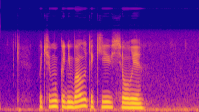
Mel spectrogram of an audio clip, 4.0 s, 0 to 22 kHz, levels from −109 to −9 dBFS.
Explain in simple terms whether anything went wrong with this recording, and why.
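From about 0.93 to 2.99 seconds the speech and the background around it swell louder together, slowly and steadily. That's automatic gain rising: the recorder decided the input was too quiet and kept turning its own volume up over those two seconds.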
